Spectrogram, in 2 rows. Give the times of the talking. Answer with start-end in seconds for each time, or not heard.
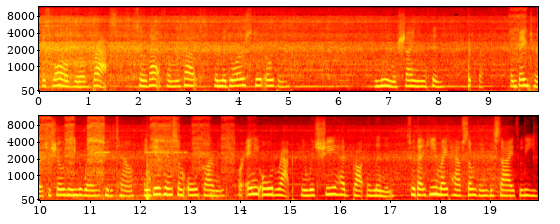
0.1-5.0, 6.7-19.9.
